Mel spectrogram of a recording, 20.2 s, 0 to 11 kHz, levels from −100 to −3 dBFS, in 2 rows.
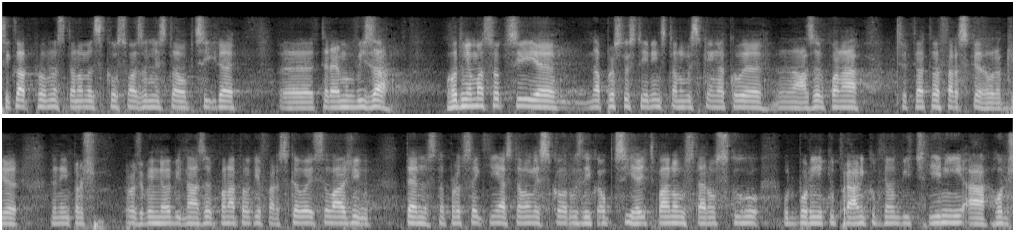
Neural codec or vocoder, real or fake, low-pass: codec, 16 kHz, 1.1 kbps, Voila-Tokenizer; fake; 7.2 kHz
